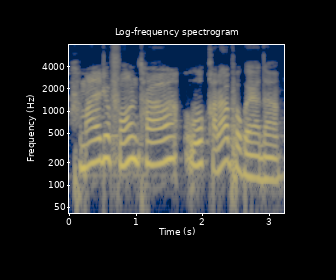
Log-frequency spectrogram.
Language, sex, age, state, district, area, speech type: Urdu, male, 45-60, Uttar Pradesh, Gautam Buddha Nagar, urban, spontaneous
